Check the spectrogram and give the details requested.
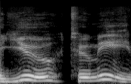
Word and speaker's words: Udemy: yeah, So you to me, right?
